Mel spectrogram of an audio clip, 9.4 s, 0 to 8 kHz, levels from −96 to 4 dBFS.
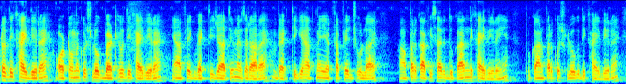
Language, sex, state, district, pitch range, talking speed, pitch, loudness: Hindi, male, Uttarakhand, Uttarkashi, 110-120 Hz, 320 wpm, 110 Hz, -22 LUFS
